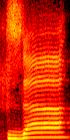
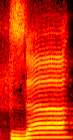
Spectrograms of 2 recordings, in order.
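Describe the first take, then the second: First: The syllable sounds thin and relaxed. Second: The syllable sounds thin and relaxed.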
